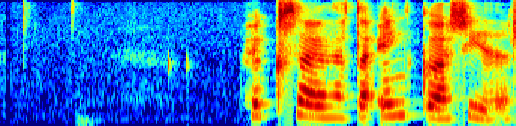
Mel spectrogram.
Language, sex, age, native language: Icelandic, female, 9, Icelandic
